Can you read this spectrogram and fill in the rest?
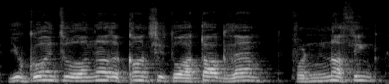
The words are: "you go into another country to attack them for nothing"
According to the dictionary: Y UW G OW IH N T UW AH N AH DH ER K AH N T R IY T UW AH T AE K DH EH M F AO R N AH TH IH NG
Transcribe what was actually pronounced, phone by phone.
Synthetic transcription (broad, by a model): Y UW G OW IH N T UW AH N AH DH ER K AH N S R T UW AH T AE K DH EH M F AO R N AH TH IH NG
